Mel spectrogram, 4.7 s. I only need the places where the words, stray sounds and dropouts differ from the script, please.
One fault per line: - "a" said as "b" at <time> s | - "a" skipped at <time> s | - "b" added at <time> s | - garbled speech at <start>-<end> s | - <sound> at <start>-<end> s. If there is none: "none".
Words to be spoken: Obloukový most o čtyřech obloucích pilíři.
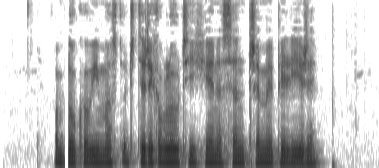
- dropout at 0.8-0.9 s
- "je nesen třemi" added at 2.6 s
